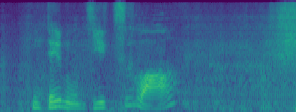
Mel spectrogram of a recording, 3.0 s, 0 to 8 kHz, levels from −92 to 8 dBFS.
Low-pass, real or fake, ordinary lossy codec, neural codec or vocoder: 7.2 kHz; fake; none; codec, 16 kHz in and 24 kHz out, 0.6 kbps, FocalCodec, streaming, 4096 codes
